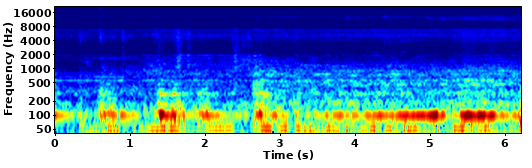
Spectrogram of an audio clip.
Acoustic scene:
elevator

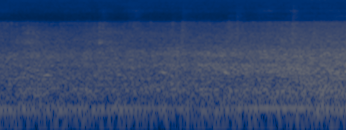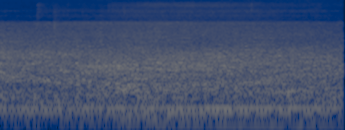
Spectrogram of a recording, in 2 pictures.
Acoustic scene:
residential area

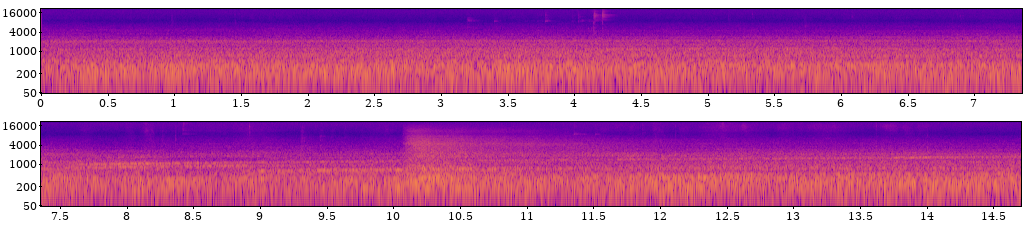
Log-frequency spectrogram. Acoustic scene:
subway train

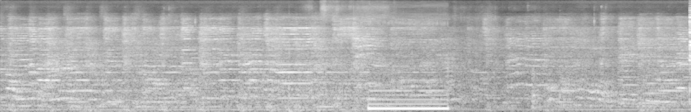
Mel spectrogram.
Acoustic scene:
cafe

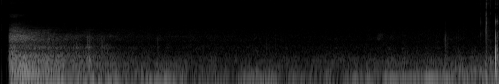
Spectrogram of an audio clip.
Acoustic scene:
residential area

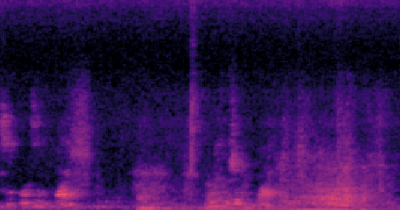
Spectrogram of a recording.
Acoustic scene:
elevator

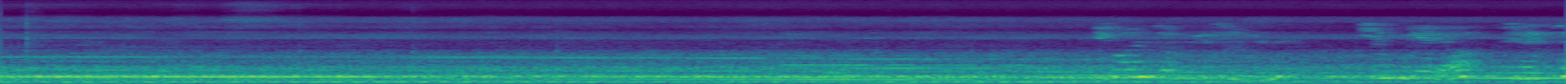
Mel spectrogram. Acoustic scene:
bus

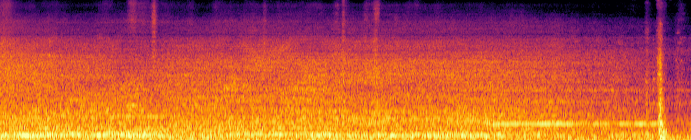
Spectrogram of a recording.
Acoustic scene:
subway train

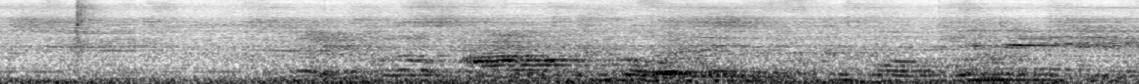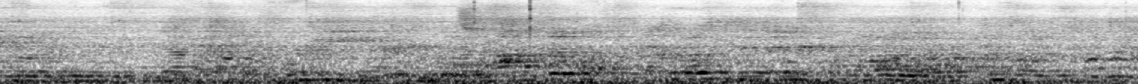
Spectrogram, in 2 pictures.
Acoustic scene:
cafe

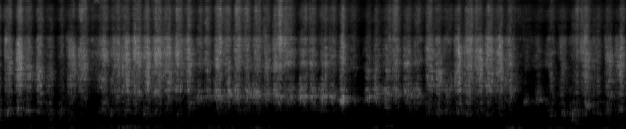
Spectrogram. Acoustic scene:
restroom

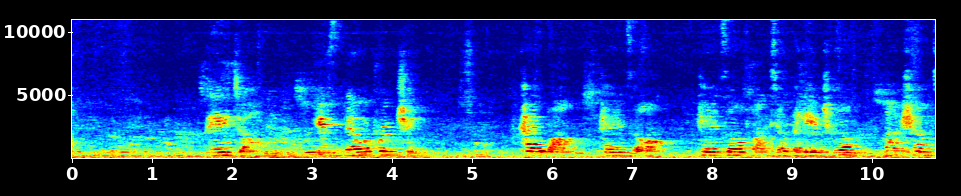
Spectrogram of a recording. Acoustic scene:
subway station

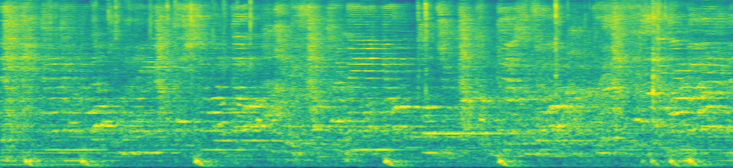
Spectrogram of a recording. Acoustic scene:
cafe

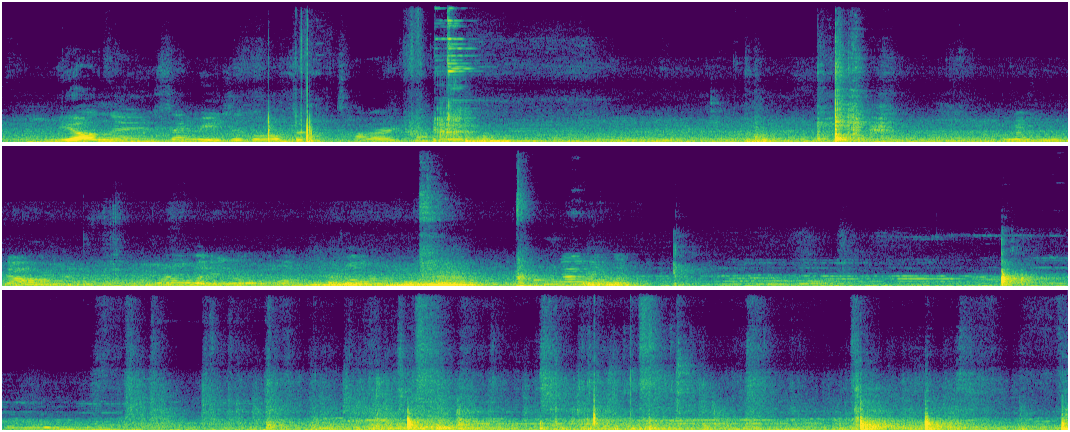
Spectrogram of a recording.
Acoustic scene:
restaurant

